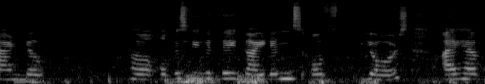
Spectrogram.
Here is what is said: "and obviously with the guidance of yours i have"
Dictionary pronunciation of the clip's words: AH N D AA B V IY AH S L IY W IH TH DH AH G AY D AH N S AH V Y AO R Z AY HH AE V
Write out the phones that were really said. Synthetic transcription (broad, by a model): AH N D AA B V IY AH S L IY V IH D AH G AY D AH N S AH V Y AO R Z AY HH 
